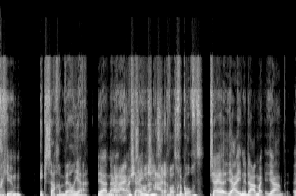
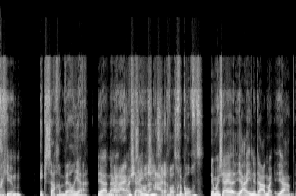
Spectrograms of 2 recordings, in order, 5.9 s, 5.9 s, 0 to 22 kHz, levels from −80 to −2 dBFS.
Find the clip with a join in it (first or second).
first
